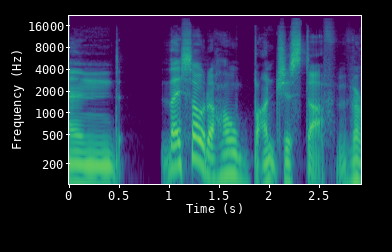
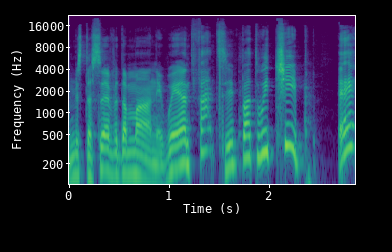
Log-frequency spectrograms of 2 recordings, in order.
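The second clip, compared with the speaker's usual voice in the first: high, hammed-up put-on Italian accent; 8 semitones higher than usual. Speaker imitates a store mascot's slogan, Luigi mascot voice. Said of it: "puts on the, the voice".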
